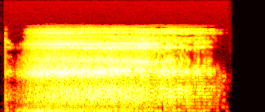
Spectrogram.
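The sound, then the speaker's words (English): A slow, deep exhale during a guided breathing exercise, heard as a soft, airy breath that swells quickly and then trails off gently before silence. “I want you to take three deep breaths with me. Ready? Inhale. And exhale”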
